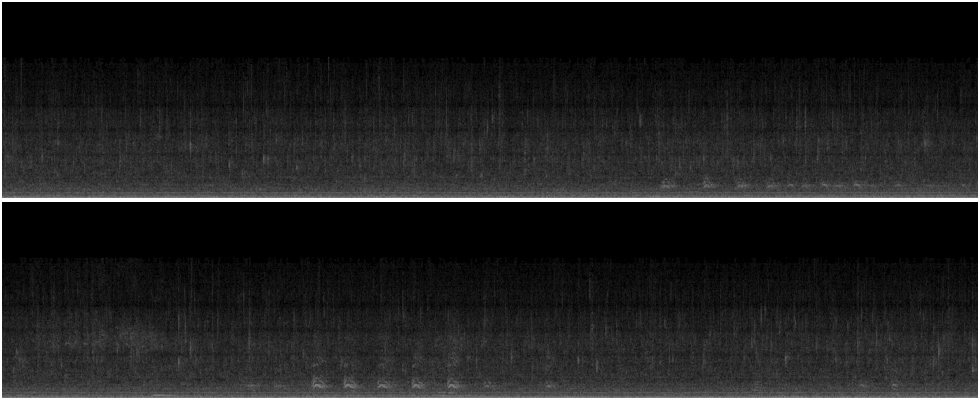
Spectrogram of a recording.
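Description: A steady low hum with a faint rushing, water-like noise, and twice a bird calls a run of short, evenly spaced chirps, about two or three a second.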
